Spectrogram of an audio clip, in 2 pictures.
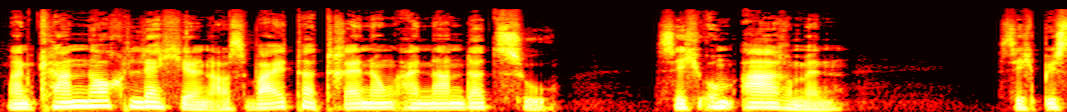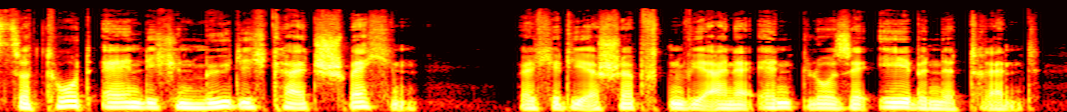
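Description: A man narrating a literary radio play with deliberate, dramatic phrasing and pauses. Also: fairly low pitch, expressive, fairly bright tone, dry recording, clean studio sound.

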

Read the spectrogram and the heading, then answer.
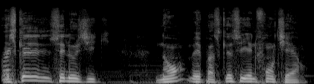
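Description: A man's voice: mid-range voice, lively intonation, a little fast, darkish tone, breathy edge, faint music behind. A French-born man on a radio debate show, earnestly explaining a point from his own experience. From France. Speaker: debate participant.

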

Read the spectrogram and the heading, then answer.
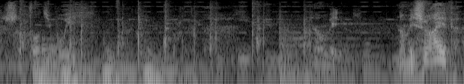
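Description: A nervy, grumbling inspector over music. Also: male voice, mid-range voice, steady tone, slow pace, creaky. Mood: uneasy, grumbling. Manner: exasperated, sardonic, nervy. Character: grumbling, anxious police inspector, sardonic man. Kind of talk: French audio drama acting. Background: dramatic music.

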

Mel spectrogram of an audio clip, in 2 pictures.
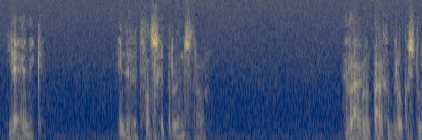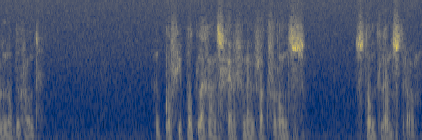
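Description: An actor playing a seafaring man who narrates grim memories in a measured, sombre radio play style. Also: very deep voice, steady tone, gravelly, sharp tone, slightly rough, exaggerated voice, low-quality recording.

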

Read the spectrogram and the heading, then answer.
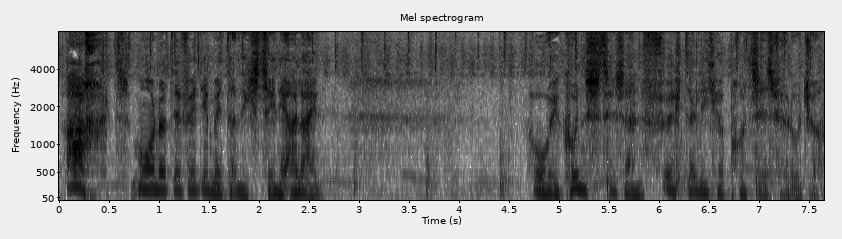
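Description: Pompous, gravelly old thespian. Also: male voice, medium pitch, huge pitch swings, measured pace, long pauses, background noise, heavily acted. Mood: self-important. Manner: pompous, declamatory, ruminating. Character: pompous, grandiose, bitter ageing male actor-manager and father. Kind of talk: German radio play acting.

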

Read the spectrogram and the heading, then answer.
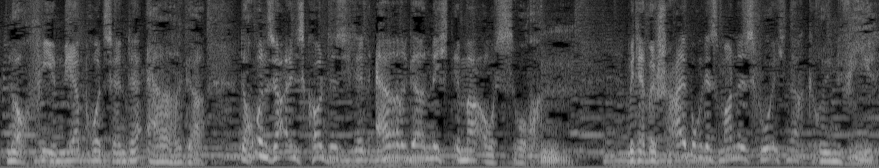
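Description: A world-weary private eye in a radio play. His voice is fairly high with a gravelly creak, delivered deadpan and laconic with a cheeky edge, over clear music. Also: unhurried. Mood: wry, deadpan. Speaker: lead actor and narrator of a radio detective series. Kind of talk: radio play acting and first-person narration.

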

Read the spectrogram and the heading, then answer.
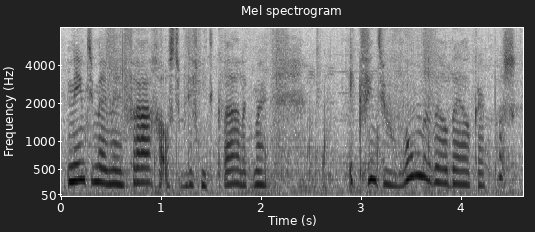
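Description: An actress playing a modest, naive young niece in a Dutch radio drama, polite, earnest and inquisitive. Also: female voice, on the high side, fairly quick, close to an everyday voice. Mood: curious, polite.

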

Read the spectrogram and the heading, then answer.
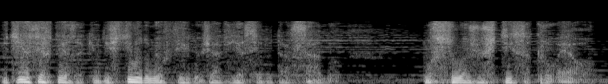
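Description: A man's voice: rumbling low, expressive, moderate pace, gravelly, exaggerated voice. An actor with a Brazilian accent playing a proud, vengeful dying father confessing with remorse, in solemn, theatrical radio drama phrasing. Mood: bitter confession. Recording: dull lo-fi radio drama, faint music behind.

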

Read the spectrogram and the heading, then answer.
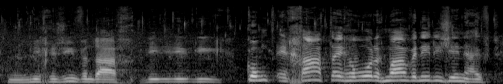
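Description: An actor playing a middle-aged, boastful underworld boss in a Dutch radio drama, blustering and stubborn. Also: male voice, mid-range voice, lively intonation, normal speed, fairly bright tone, slight background noise, natural voice. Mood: defensive. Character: cocky old-school Amsterdam underworld boss, boastful and stubborn.

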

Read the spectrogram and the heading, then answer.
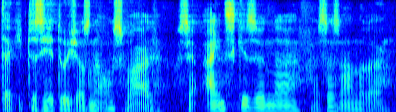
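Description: A man acting as a young, sardonic engineer telling his story in a radio play, wry and deliberate, with pauses and self-corrections. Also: sits low, big pitch swings, gravelly, fairly bright tone, a little hiss or hum, heavily acted. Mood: bantering. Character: young engineer, sardonic company employee recalling his father. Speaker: narrator and lead actor. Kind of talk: German radio play monologue, reflective storytelling.

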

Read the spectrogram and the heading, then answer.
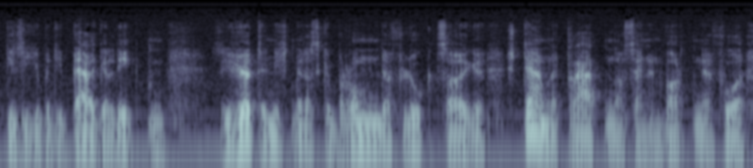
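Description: Husky male literary narrator. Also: extremely low pitch, fairly bright tone.

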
